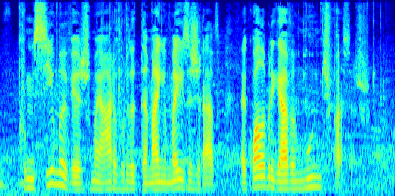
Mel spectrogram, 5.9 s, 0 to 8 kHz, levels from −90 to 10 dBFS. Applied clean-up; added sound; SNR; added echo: none; Coin (dropping); 18 dB; none.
